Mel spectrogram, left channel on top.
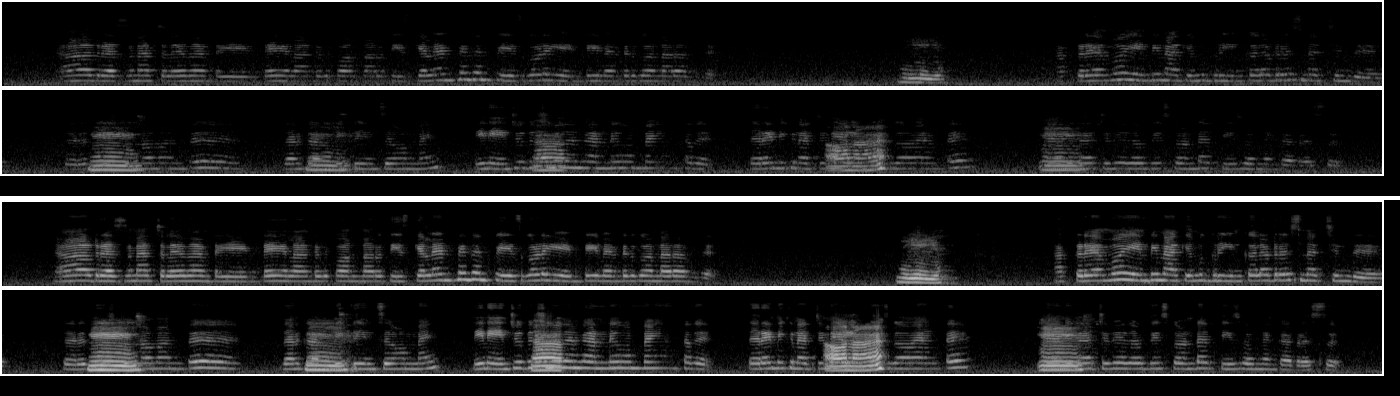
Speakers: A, on the right; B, on the right.
A: ఆ డ్రెస్ నచ్చలేదంటడి ఏంటి ఇలాంటిది కొన్నారు తీసుకెళ్ళండి అంటే దాని పేస్ కూడా ఏంటి ఇలాంటిది కొన్నార అంతే
B: ఏ
A: అక్కడేమో ఏంటి నాకేమో గ్రీన్ కలర్ డ్రెస్ నచ్చింది సరే తీసుకుందాం
B: ఉమ్
A: అంటే దానికి
B: ఉమ్
A: అన్ని గ్రీన్స్ ఉన్నాయి నేను ఏం చూపించినా
B: ఆ
A: దానికి అన్నిీ ఉన్నాయి అంటది సరే నీకు నచ్చింది
B: అవునా
A: ఏదో ఒకటి తీసుకోమ అంటే
B: ఉమ్
A: నీకు నచ్చింది ఏదోటి తీ తీసుకుం డ్రస్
